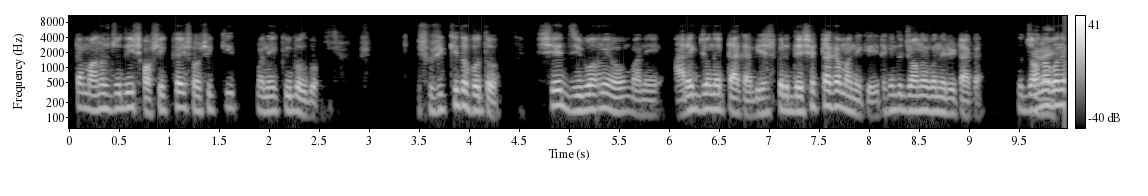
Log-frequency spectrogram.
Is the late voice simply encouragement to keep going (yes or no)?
yes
